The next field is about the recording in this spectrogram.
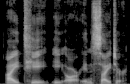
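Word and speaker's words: Inciter: plane Society Insider and that is spelled i-n-c-i-t-e-r Insider not that we're arsonists but the idea is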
